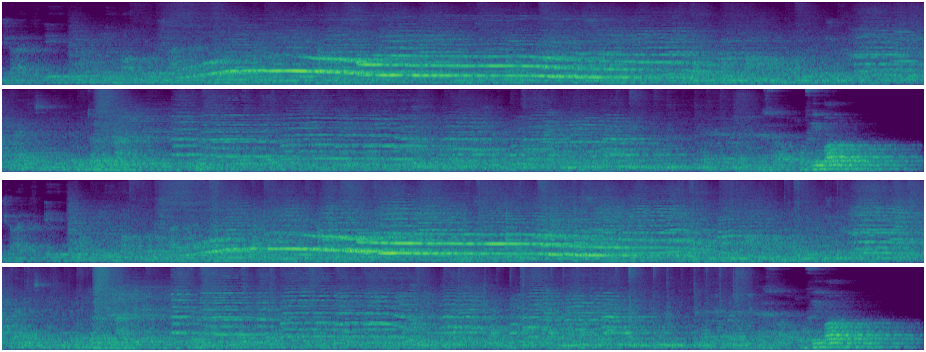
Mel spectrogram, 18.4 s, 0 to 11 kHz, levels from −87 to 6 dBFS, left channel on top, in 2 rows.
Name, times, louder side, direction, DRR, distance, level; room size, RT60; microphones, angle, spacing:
voice 1, 0.0-3.5 3.8-10.3 11.0-15.4 15.8-17.1 17.4-17.6, right 1 dB, 50° right, -2 dB, 1.0 m, -39 dB
sound 1, 0.7-16.8, right 2 dB, 70° right, 0.6 m, -33 dB
Dog, 1.7-7.4, equal, 5° left, 0.4 m, -23 dB
voice 2, 10.1-10.5 16.8-17.6, left 1 dB, 30° left, -7 dB, 1.8 m, -27 dB
5.7 x 4.5 x 6.2 m, 2.1 s
head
